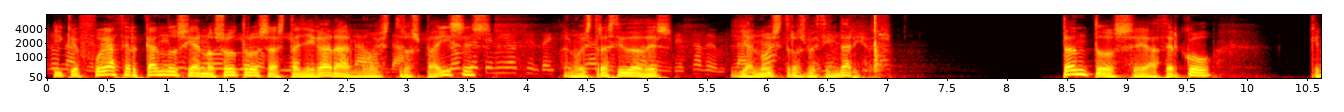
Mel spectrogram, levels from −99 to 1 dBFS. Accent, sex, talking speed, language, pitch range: Spanish, male, 125 wpm, Spanish, 110-165 Hz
